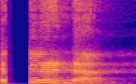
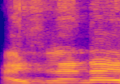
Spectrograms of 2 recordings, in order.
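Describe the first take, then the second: First: No s sound is heard before the l. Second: An s sound is heard before the l. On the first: The speaker calls it right. "As ఎస్ is silent" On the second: The speaker calls it wrong. "ఇదో ఐస్లాండా ఐలాండా?"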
